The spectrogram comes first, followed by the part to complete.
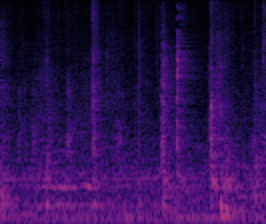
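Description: Silicone spatula stirring thick cocoa cake batter in a glass mixing bowl, with a series of soft, irregular clicks and scrapes as it knocks and drags against the glass.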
